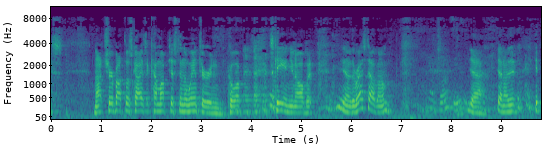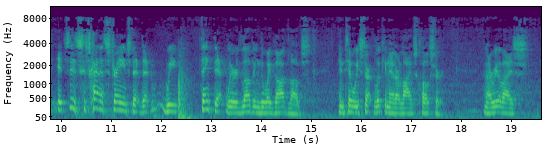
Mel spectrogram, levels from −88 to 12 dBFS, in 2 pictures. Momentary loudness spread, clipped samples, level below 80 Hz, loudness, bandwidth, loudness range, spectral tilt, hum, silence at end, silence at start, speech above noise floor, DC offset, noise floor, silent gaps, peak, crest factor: 12 LU; under 0.1%; -40 dBFS; -18 LUFS; 8.6 kHz; 3 LU; -6.5 dB/octave; none; 0.05 s; 0 s; 22 dB; under 0.1%; -40 dBFS; none; 0 dBFS; 18 dB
